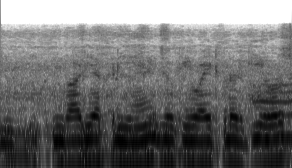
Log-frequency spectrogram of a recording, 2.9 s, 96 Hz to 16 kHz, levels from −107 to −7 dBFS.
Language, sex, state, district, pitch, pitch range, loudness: Hindi, male, Haryana, Rohtak, 115 Hz, 110-115 Hz, -13 LUFS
